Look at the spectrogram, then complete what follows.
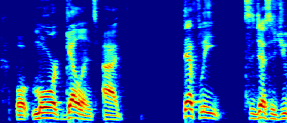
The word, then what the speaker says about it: Morgellons: Morgellons disease but Morgellons some people pronounce it more jealous but Morgellons I definitely suggest as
